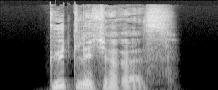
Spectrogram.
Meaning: strong/mixed nominative/accusative neuter singular comparative degree of gütlich
- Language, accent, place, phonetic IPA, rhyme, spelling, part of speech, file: German, Germany, Berlin, [ˈɡyːtlɪçəʁəs], -yːtlɪçəʁəs, gütlicheres, adjective, De-gütlicheres.ogg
